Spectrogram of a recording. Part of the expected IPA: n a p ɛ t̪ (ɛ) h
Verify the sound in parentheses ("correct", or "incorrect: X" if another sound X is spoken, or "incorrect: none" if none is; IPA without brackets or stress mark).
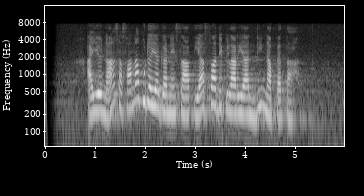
incorrect: a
